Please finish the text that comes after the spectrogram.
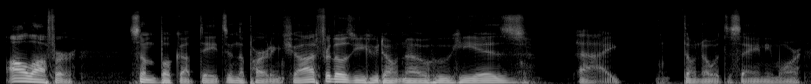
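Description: A man's voice: deep voice, mellow, dry recording, studio quality. A man hosting a podcast in a rambling, casual way, with a wry, self-deprecating, digressive manner. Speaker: podcast host and interviewer.

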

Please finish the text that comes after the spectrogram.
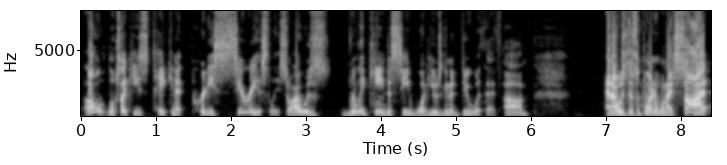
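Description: Guy hosting a movie podcast, kinda high bright voice, just chatting, really dry sound. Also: no echo. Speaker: podcast host. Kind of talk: casual film discussion.

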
